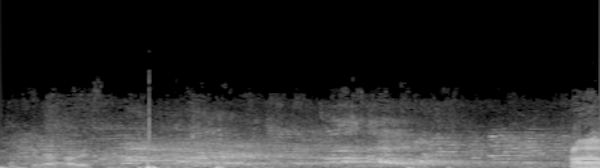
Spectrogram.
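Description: A few dull thumps of gloved punches landing during a clinch in a boxing ring, one about a second in, another half a second later and one more near three seconds, over background voices from ringside.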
